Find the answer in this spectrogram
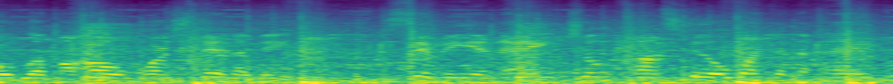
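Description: Hip-hop track playing: a steady beat of about two drum hits a second with a voice over it.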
